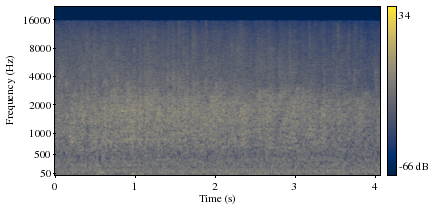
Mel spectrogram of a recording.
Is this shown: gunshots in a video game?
no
